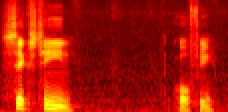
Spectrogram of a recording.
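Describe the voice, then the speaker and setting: A man hosting a livestream, casually reading game update notes aloud and adding wry asides that trail off quietly. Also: fairly low pitch, expressive, drawn-out words. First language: English. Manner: frequent fillers and restarts while working out numbers. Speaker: livestream host.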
